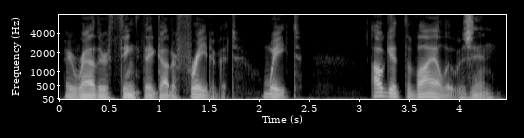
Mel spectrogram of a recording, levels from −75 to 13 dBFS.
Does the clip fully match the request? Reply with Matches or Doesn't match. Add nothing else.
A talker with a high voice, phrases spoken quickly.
Doesn't match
